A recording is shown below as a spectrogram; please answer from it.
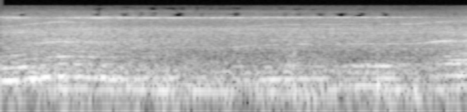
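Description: Small electric motor and propeller of a micro indoor RC foam plane whining, its pitch rising and falling as it climbs.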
